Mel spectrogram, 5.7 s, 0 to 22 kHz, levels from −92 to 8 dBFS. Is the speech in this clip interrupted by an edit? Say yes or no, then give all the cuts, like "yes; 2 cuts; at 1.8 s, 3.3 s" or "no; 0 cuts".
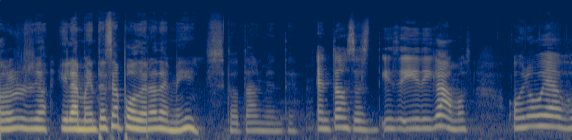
yes; 2 cuts; at 2.2 s, 3.8 s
